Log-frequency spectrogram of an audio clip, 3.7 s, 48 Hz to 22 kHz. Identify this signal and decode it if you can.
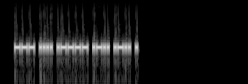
Morse code, heard as a keyed tone, about 42 wpm, 700 Hz. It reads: OH1LLE
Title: DXCC-100 Call Signs - 6 Characters - Repeated 2x - 45wpm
